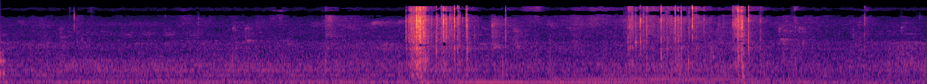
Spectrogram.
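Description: A steady low hum runs throughout, broken by a sharp click about three seconds in and a few more crackles and clicks about a second later, from a pastry and a foam coffee cup being handled.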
